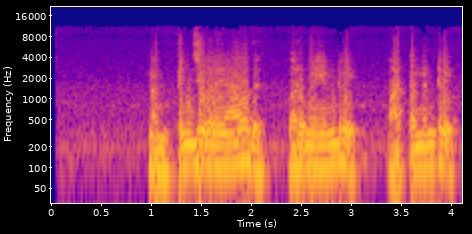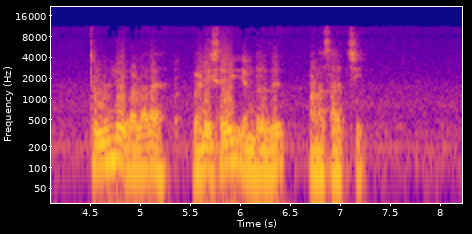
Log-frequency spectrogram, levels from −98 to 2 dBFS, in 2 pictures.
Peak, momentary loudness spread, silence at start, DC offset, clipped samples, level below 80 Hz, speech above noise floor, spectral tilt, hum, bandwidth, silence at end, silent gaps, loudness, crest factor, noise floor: -6 dBFS; 8 LU; 0.95 s; under 0.1%; under 0.1%; -30 dBFS; 30 dB; -7.5 dB/octave; none; 11 kHz; 1 s; none; -16 LUFS; 12 dB; -45 dBFS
